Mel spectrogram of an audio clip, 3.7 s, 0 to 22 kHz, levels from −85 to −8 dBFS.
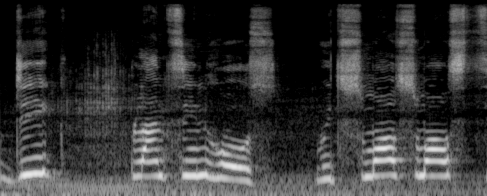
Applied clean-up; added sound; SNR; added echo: none; Accelerating, revving, vroom; 19 dB; none.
